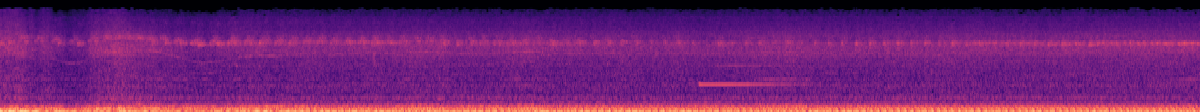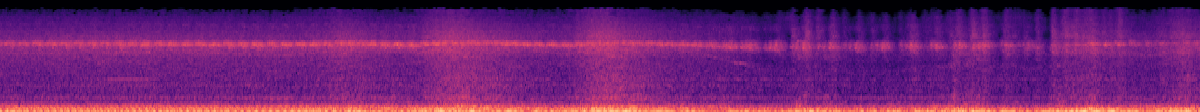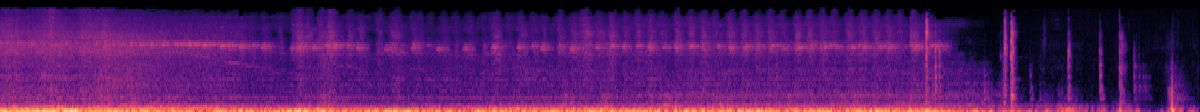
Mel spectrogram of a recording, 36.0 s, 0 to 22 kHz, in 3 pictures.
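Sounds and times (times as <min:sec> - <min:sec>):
engine running unevenly: 0:00.0 - 0:36.0
steady high whine: 0:01.8 - 0:17.9.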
